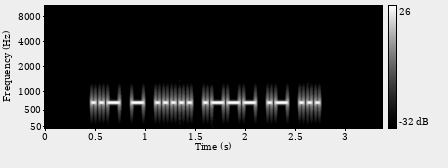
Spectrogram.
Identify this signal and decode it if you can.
Morse code, heard as a keyed tone, about 32 wpm, 700 Hz. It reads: UT5JAS
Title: DXCC-100 Call Signs - 6 Characters - 30wpm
